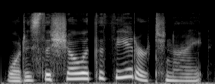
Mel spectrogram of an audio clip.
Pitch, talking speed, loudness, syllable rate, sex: 225 Hz, 250 wpm, -17 LUFS, 5.0 syllables/s, female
